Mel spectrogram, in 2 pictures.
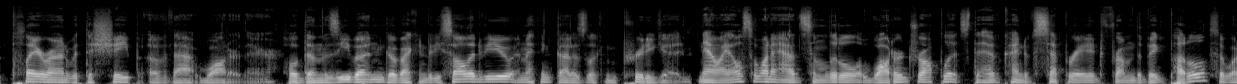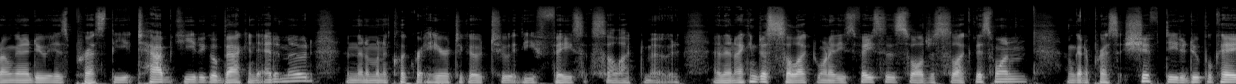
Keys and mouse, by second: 0.0-3.5 typing, 0.5 click, 1.9 click, 4.2 click, 4.9 click, 5.3 Tab, 5.5 click, 6.4 middle click, 6.8 middle click, 10.6 shift+middle click, 11.3 middle click, 11.5 click, 12.0 click, 13.8 Tab, 14.4 shift+click, 14.9 click, 20.9 click, 21.8 middle click, 22.2 shift+middle click, 23.8 shift+d.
